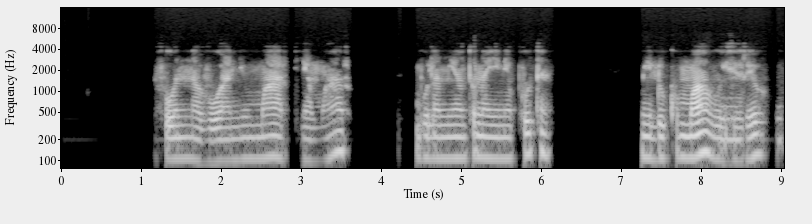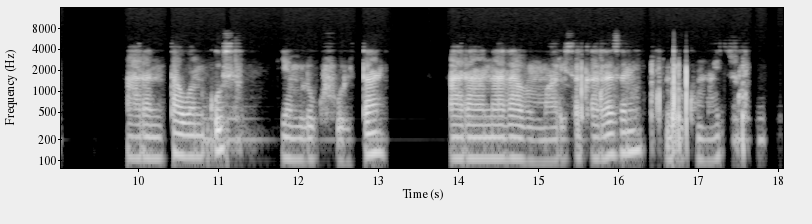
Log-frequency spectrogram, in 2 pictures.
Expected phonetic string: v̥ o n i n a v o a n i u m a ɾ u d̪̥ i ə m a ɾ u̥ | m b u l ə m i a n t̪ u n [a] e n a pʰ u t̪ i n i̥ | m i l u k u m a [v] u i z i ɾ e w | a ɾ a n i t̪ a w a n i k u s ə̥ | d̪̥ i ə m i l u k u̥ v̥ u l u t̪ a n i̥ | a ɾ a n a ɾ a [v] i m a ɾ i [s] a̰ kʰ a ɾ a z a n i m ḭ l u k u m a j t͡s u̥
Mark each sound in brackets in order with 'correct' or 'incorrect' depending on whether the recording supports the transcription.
correct, correct, correct, correct

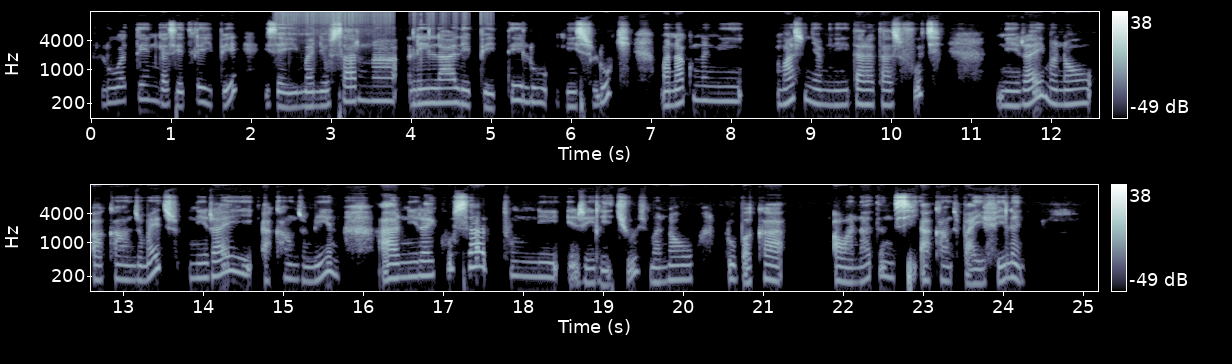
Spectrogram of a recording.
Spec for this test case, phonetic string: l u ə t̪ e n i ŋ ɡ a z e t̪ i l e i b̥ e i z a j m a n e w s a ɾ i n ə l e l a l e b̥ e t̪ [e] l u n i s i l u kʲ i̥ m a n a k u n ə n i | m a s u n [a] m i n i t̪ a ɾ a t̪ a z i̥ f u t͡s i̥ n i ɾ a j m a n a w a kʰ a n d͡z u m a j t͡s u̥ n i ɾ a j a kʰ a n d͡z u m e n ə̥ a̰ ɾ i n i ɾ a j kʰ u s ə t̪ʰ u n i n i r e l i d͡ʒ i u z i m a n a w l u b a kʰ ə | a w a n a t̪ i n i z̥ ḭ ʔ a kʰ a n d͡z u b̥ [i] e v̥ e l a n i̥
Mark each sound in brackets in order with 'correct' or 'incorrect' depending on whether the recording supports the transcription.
correct, correct, incorrect: a

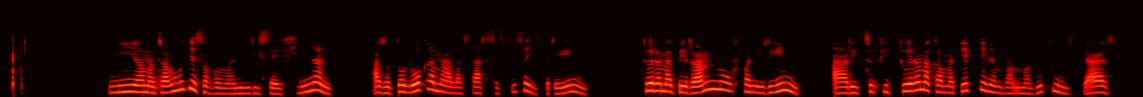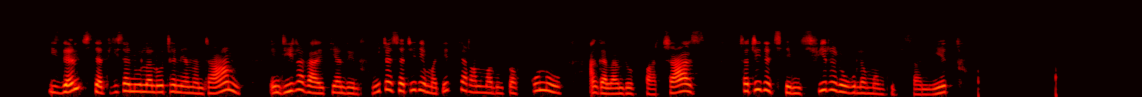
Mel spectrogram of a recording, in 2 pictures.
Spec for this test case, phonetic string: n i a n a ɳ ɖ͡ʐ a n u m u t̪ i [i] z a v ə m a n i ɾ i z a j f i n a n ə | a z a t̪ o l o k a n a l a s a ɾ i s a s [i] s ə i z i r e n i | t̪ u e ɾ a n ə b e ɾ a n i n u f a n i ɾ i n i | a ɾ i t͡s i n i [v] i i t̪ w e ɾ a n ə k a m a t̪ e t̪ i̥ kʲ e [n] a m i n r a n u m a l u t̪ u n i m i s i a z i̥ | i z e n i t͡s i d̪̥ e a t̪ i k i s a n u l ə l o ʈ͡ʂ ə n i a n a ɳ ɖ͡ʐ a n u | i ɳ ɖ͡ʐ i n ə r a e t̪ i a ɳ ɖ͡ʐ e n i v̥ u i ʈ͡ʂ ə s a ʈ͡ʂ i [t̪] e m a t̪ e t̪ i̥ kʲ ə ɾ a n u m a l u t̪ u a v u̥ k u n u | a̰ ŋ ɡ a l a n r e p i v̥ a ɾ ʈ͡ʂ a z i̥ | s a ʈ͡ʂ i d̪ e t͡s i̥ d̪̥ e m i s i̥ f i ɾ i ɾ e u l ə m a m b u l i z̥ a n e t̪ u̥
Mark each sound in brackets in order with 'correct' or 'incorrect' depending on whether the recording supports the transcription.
incorrect: a, correct, incorrect: f, correct, incorrect: d̪

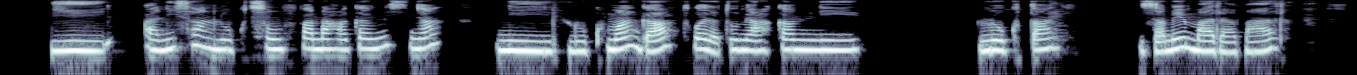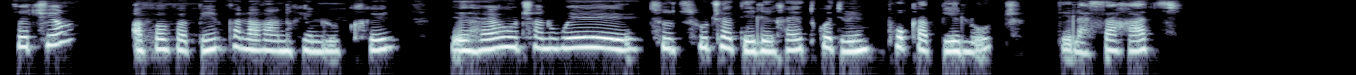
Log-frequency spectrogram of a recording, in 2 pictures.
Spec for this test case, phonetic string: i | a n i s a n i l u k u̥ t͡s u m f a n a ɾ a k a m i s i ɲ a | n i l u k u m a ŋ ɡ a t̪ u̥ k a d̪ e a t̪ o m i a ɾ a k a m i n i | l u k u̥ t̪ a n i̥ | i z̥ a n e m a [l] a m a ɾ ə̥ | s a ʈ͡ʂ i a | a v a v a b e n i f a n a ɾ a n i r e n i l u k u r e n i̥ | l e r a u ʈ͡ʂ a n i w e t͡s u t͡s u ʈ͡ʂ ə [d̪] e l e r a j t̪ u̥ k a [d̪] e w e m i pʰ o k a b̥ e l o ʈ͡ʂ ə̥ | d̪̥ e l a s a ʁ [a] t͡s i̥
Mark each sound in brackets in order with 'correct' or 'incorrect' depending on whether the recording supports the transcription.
incorrect: ɾ, correct, correct, correct

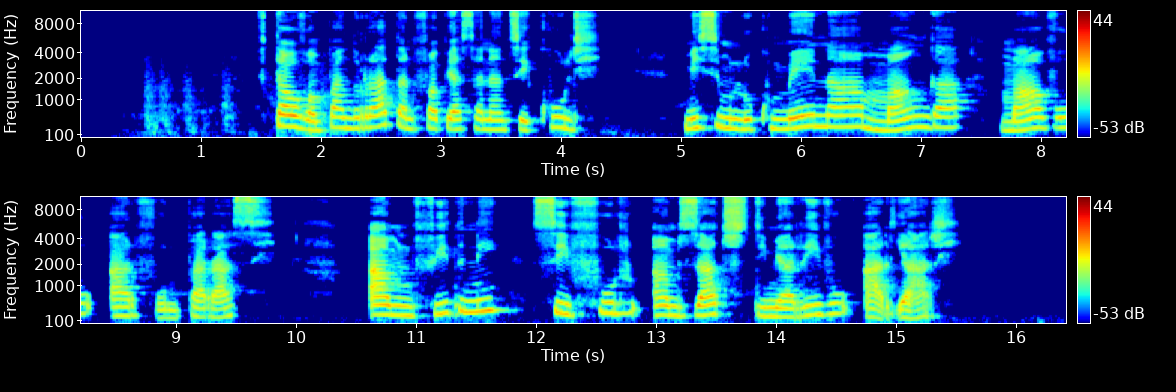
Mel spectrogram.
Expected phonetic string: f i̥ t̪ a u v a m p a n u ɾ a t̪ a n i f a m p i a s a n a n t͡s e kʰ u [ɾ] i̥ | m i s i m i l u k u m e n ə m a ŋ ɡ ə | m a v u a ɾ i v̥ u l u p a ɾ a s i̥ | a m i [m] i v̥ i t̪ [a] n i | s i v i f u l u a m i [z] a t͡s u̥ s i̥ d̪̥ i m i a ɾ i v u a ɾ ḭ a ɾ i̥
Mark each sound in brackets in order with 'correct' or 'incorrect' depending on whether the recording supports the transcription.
incorrect: l, incorrect: n, incorrect: i, correct

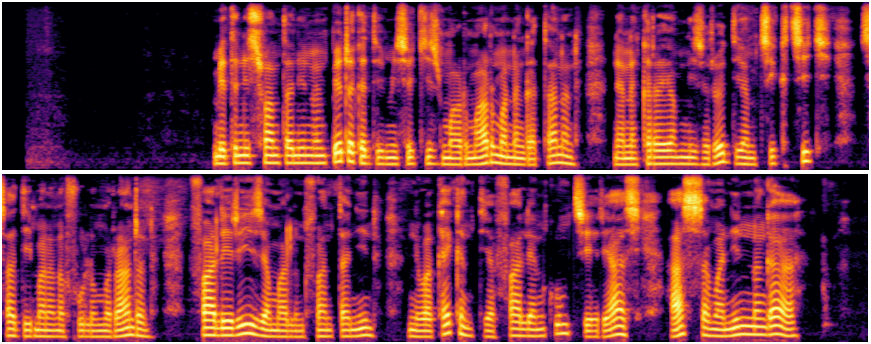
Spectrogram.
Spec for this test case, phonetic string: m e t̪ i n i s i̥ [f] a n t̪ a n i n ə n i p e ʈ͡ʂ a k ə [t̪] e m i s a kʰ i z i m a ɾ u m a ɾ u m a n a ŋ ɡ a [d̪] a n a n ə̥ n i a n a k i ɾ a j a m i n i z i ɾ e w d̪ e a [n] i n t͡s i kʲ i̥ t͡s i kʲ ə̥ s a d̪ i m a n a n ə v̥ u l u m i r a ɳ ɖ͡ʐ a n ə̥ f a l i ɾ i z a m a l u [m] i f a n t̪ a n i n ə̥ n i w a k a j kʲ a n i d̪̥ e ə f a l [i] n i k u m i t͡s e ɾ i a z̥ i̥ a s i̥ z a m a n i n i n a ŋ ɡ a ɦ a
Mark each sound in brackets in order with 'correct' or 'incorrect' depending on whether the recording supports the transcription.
correct, incorrect: d̪, incorrect: t̪, incorrect: m, incorrect: n, incorrect: a

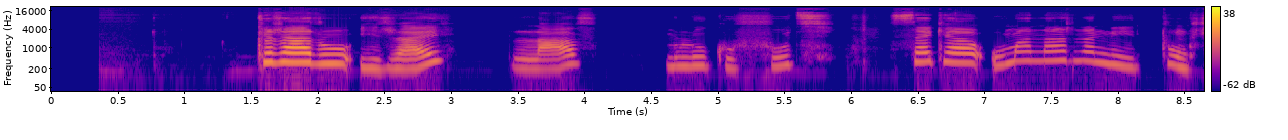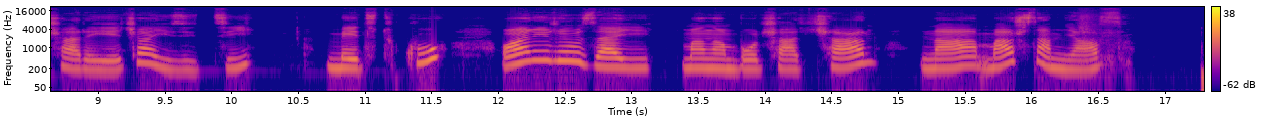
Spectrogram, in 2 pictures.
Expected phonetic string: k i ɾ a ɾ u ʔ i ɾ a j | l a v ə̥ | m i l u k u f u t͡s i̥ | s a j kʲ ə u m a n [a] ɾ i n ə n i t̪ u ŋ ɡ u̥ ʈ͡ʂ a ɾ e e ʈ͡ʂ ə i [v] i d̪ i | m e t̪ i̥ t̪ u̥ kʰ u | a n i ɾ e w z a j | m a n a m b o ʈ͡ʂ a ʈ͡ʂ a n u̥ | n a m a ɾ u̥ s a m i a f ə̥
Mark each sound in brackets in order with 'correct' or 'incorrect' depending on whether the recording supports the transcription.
correct, incorrect: z

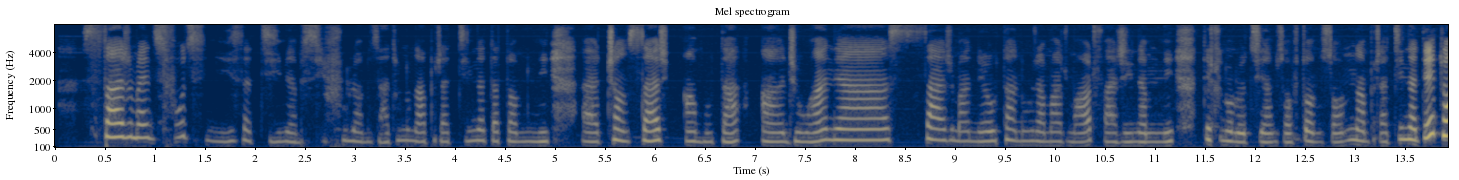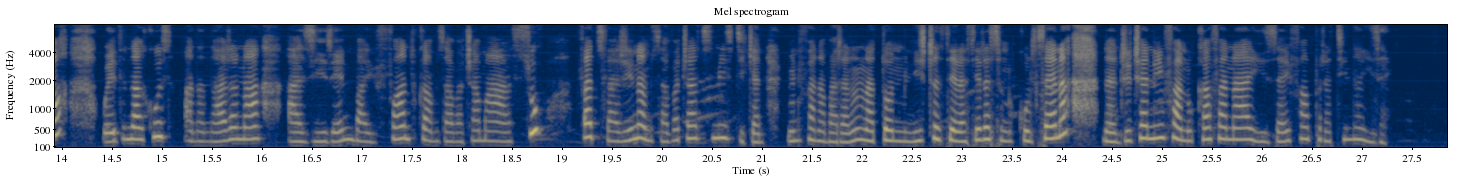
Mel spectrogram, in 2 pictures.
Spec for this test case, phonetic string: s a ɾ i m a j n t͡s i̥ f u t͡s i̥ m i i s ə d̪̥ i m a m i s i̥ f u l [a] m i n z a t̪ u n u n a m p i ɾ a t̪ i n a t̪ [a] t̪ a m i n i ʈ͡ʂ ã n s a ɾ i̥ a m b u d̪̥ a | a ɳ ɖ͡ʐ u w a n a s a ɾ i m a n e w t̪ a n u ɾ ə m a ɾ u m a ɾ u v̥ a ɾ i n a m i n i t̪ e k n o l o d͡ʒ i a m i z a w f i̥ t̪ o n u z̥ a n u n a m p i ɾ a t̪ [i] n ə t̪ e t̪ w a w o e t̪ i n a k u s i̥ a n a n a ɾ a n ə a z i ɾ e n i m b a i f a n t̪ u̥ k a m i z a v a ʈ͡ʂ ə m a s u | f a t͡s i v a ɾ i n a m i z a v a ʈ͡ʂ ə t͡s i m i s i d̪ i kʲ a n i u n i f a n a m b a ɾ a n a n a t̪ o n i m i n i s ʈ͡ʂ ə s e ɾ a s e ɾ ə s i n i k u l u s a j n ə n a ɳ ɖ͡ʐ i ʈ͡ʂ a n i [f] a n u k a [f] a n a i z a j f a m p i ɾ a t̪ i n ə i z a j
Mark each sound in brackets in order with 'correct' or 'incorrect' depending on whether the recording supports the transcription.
correct, correct, correct, correct, correct

